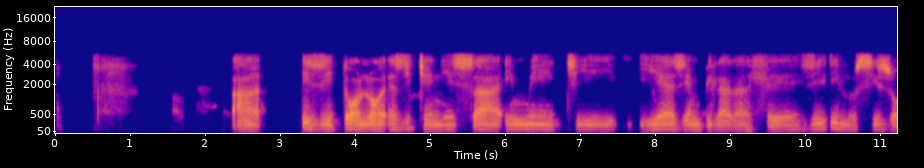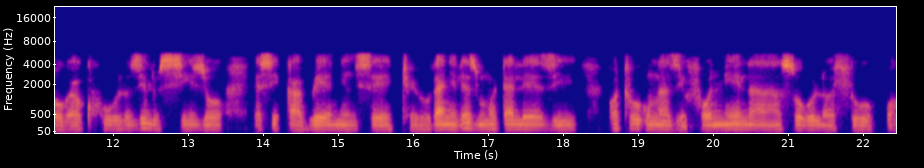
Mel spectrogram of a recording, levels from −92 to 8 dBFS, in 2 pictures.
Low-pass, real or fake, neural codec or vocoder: 5.4 kHz; fake; codec, 24 kHz, 0.9 kbps, WavTokenizer, medium speech release version 1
